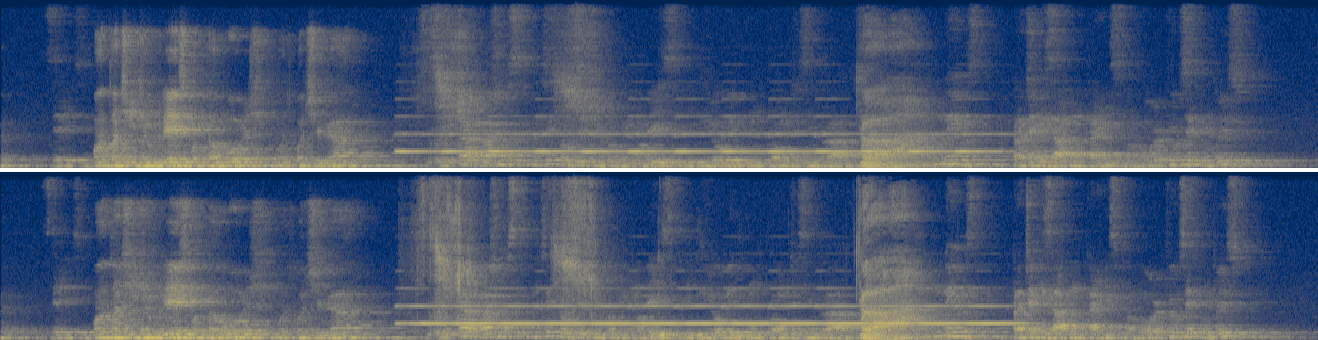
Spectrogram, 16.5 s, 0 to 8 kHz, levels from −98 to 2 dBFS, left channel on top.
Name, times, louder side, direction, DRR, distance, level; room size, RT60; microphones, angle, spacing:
voice 1, 0.6-1.2 1.7-1.9 5.3-10.7 11.5-12.2 12.7-15.5, right 2 dB, 60° right, -5 dB, 0.9 m, -31 dB
voice 2, 1.2-4.4, right 1 dB, 65° left, -3 dB, 1.3 m, -26 dB
sound 1, 4.9-12.5, right 4 dB, 25° left, 1.1 m, -27 dB
sound 2, 5.1-6.0 6.9-7.5 8.1-8.4 8.6-8.8 9.1-9.4 10.7-11.7, right 4 dB, 45° right, 0.3 m, -28 dB
6.5 x 4.6 x 4.5 m, 2.6 s
head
